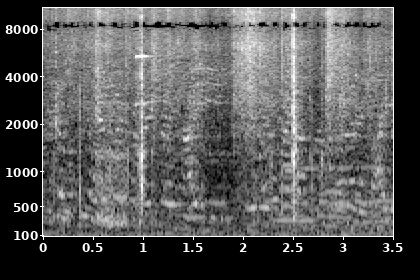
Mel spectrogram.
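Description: A hand lifts a box from a plastic display with a light clack.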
